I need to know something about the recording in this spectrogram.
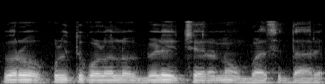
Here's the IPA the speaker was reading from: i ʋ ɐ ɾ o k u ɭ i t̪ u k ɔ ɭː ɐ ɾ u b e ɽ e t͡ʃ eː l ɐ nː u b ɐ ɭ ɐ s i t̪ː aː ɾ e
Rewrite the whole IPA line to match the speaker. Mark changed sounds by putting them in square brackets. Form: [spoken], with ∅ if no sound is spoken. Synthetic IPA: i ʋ ɐ ɾ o k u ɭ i t̪ u k ɔ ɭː ɐ [l] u b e [ɭ] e t͡ʃ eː [ɾ] ɐ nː u b ɐ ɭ ɐ s i [d̪ː] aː ɾ e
